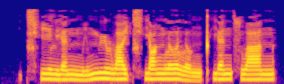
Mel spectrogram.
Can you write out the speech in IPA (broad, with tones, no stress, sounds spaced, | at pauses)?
t͡ɕʰ i˥ l j ɛ˥ n m i˧˥ m y˥ ɻ w a˥ ɪ̯ t͡ɕʰ j ɑ˥ ŋ l ɤ˥ l ɤ˨˩ ŋ pʰ j ɛ˥ n s w a˥ n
